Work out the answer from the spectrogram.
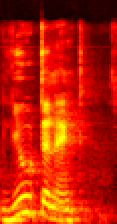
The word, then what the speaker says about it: lieutenant: You see the way I pronounce that word, this one, Lieutenant. You can say Lieutenant also. Lieutenant is American pronunciation. Lieutenant, Lieutenant, Lieutenant is the British pronunciation.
